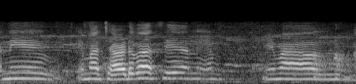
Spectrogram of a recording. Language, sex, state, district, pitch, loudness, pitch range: Gujarati, female, Gujarat, Gandhinagar, 255 Hz, -18 LUFS, 245-270 Hz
